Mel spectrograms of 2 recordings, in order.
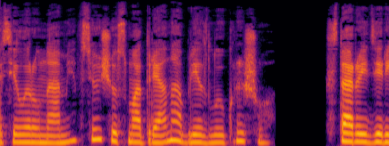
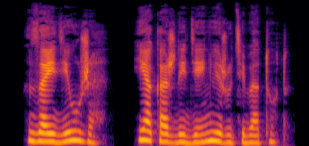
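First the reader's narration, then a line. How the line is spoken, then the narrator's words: Said with a sigh. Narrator (Russian): вздохнув, сказал Мамору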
